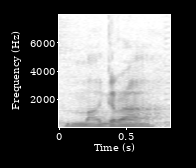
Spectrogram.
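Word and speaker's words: mo ghrá: a room we're going we're going come on mogara Irish for my love huh and I got an achievement with this unpronounceable when dialect but pronounced as magra and a slant a quick way of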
